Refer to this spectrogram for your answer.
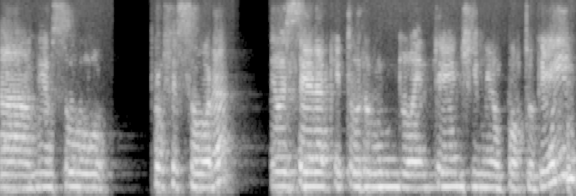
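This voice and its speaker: A woman with an English accent speaks at a very slow pace. Her medium-pitched voice is somewhat breathy, with fairly even intonation. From Cameroon, raised in a family from abroad. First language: English (speaking Portuguese). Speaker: teacher. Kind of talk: casual podcast interview. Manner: halting, with hesitations.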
